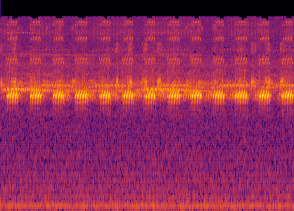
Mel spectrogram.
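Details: Autumn grass insects calling late at night in Changnyeong, Gyeongnam, Korea, giving evenly spaced shrill chirps, nearly three per second, with a soft constant low drone beneath.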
